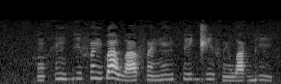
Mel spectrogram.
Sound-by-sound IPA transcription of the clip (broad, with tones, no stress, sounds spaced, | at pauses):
h ũ˨ h ĩ˧ ɡ͡b i˧ f ɛ̃˦ ɡ͡b a˦˨ w a˨˦ f ɛ̃˧ n ĩ˦ k͡p i˦ d͡ʒ i˦˨ f ĩ˨ w a˨˦ ɡ͡b i˦˨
